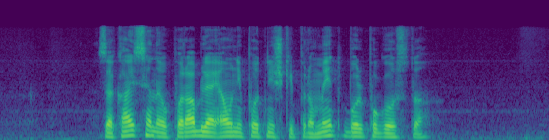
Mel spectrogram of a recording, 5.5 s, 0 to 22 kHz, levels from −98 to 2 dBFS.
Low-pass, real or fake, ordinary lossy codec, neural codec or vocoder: 9.9 kHz; fake; none; vocoder, 22.05 kHz, 80 mel bands, Vocos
